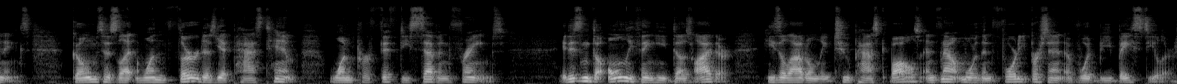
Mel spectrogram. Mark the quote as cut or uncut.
cut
